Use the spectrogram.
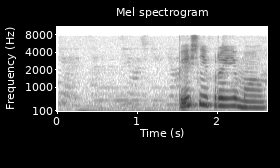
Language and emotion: Russian, neutral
